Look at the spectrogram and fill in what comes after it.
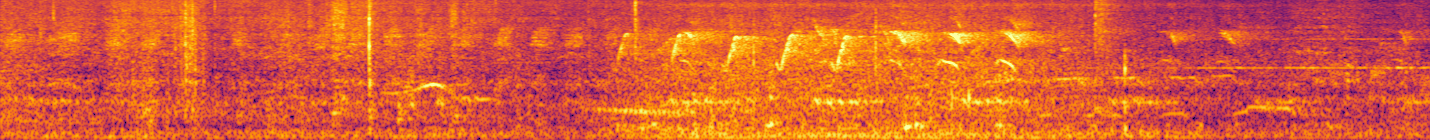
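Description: Birds chirping outdoors: a quick run of short, high chirps a few seconds in, with a few faint clicks and a thin steady high tone near the end.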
